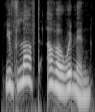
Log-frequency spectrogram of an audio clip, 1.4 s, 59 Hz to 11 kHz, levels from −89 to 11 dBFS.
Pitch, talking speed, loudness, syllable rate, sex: 185 Hz, 165 wpm, -17 LUFS, 6.6 syllables/s, male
